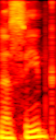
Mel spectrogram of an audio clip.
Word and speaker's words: Nassib: Nassib, is that how you pronounce his last name? – Nassib.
